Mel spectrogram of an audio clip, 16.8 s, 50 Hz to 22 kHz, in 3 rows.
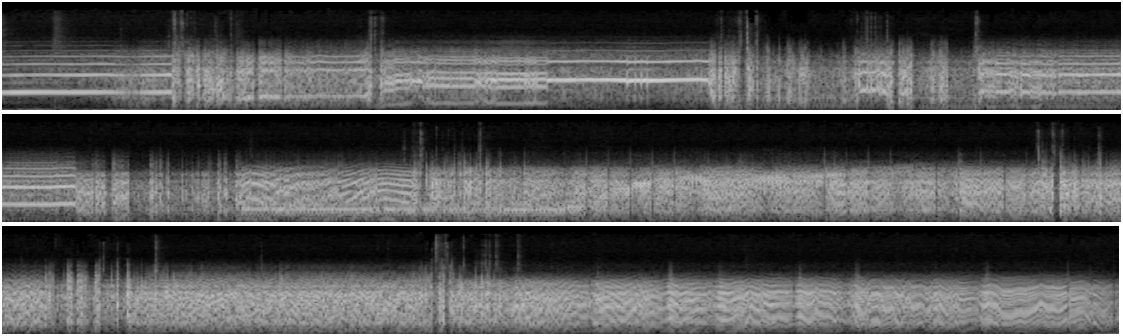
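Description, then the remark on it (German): A loud, continuous 27 MHz radio signal from a toy remote control transmitter sending the full-throttle-forward command, buzzing and warbling with distorted tones and static, shifting pitch early on before settling into a steady dense hiss-and-whine. “Das ist gerade das Signal für Vollgas voraus. Klingt vielleicht ein bisschen so, wie wenn dein Bruder äh, in ein Funkgerät pfeift.”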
